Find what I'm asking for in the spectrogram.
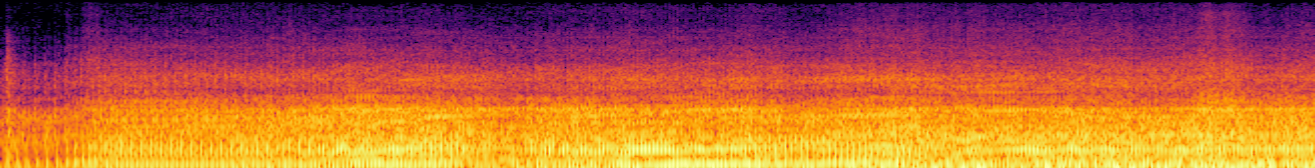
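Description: A Zontes motorcycle is ridden, its engine droning loudly and steadily, rising in pitch as it accelerates through several gears, with a short dip between shifts. Wind and road noise run underneath throughout.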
